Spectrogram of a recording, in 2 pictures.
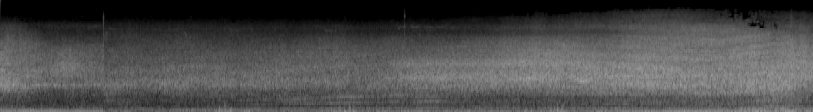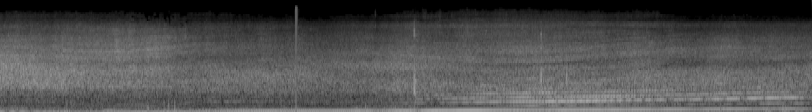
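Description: Cars driving past on a race track one after another. In the second half one car's engine rises steadily in pitch as it accelerates and grows louder.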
